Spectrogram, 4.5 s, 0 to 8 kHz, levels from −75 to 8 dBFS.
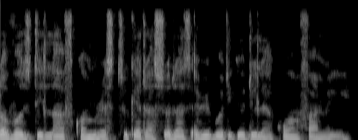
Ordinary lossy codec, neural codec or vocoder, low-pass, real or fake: none; vocoder, 24 kHz, 100 mel bands, Vocos; 7.2 kHz; fake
